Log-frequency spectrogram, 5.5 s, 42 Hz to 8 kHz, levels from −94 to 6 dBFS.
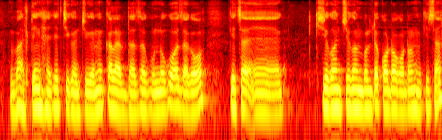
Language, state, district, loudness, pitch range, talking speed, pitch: Kokborok, Tripura, Dhalai, -16 LUFS, 125-145 Hz, 195 wpm, 140 Hz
